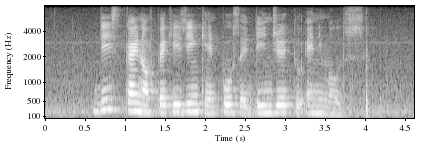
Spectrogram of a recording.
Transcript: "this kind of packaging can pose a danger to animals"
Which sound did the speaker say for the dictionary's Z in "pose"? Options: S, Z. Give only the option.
S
